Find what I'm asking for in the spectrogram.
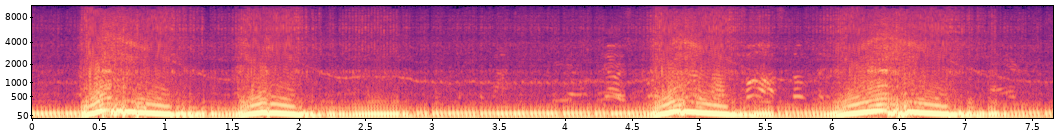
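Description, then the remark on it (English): A motorcycle engine revs loudly in four sharp throttle blips as someone twists the throttle, each blip rising and falling in pitch, idling roughly in between while voices murmur in the background. “Nice sound, but not my sort of motorcycle.”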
